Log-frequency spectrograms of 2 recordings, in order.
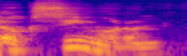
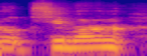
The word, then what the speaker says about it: oxímoron: entre grave o esdrújula me quedo con la grave.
